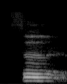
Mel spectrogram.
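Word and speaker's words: 厶: Phẩy gập chấm đọc là sư, đọc ngang là sư.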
